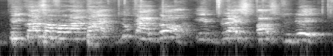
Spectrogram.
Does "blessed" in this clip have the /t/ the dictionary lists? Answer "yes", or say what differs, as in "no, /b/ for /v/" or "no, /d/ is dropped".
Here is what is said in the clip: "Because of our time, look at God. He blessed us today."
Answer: no, /t/ is dropped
